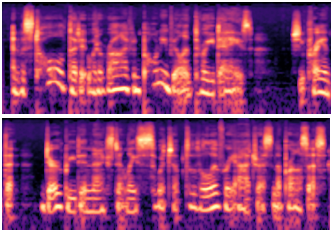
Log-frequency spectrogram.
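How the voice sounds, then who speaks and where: A woman reading a story aloud in a breathy ASMR whisper, very close to the microphone. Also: lowish voice, dry recording. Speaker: ASMR streamer reading fan fiction. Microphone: close binaural microphone.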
